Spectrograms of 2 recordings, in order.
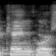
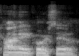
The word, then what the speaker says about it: Cane Corso: sister few years ago I hear that guys who didn't say Kan Coro he said Kane Corso what is what it's supposed to be called thank you Justin thank you I I had to correct my vet because my vet was like K courtz I said no it's Kane they're an Italian breed Kane is not an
